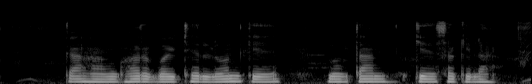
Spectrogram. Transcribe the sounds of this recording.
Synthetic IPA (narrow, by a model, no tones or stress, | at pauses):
kaɦəmɡʱʌɾbəɪʈʰelonke | bʱuɡt̪ankesəkila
